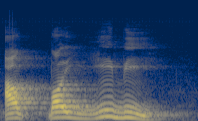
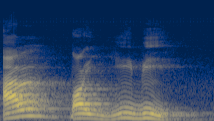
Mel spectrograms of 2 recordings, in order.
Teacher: At-thayyibi langsung dimasukkan, diidghamkan, tidak dibaca al-thayyibi. Cara bacanya ialah at-thayyibi. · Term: idgham syamsiyah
